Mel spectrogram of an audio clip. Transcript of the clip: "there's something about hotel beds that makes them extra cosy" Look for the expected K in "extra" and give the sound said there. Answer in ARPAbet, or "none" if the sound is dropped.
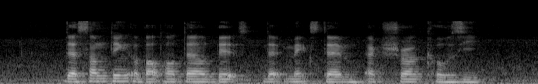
K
